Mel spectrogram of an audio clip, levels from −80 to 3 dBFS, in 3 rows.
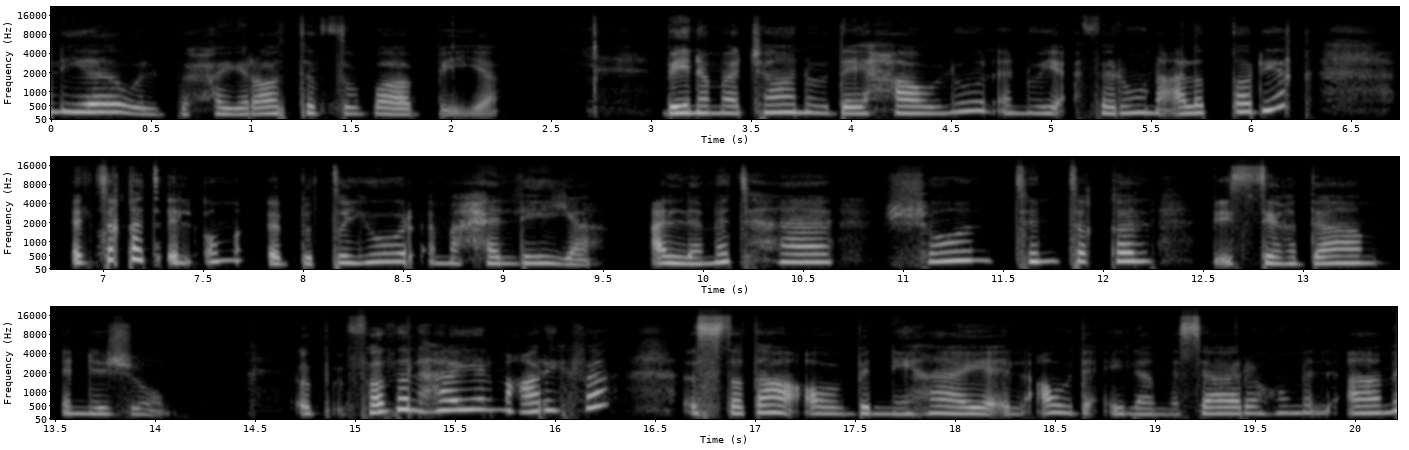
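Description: Speech that catches and hitches from 1.15 to 2.42 s, where ten short stalls hold the last sound in place, the longest about 100 ms, together filling 257 ms, or roughly a fifth of that stretch. This is a repeated stall (stutter): packets arrived late or too slowly, the jitter buffer kept running dry, and the receiver stretched the previous sound until fresh audio arrived, so almost nothing is lost but the delivery drags. From 3.64 to 4.04 s the speech turns briefly drawn-out at an unchanged pitch, running at 86% speed and gaining 62 ms. That is a jitter buffer slow-down: with its reserve low, the receiver repeated single pitch periods or slivers of pauses many times over to rebuild the buffer, which lengthens the sound without lowering it. Between 6.08 and 7.73 s the opposite happens. The speech sounds slightly hurried, running at 107% speed with pitch intact, and around 150 ms is trimmed away in small pieces. 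This is a jitter buffer speed-up: the buffer held more audio than its target, the kind of surplus left when delayed packets arrive in a bunch, so the receiver repeatedly cut out short spans of one or a few pitch periods to bring the delay back down.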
